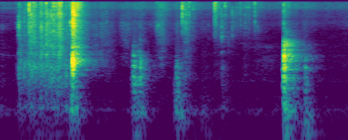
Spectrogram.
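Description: Tarot cards being shuffled by hand, a riffling rustle followed by a few short slaps and flicks of the deck, close up and fairly quiet, with no talking.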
